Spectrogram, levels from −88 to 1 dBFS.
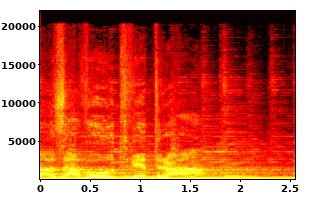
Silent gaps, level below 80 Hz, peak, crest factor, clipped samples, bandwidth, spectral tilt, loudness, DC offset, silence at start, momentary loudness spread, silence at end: none; -46 dBFS; 0 dBFS; 12 dB; under 0.1%; over 20 kHz; -5.5 dB/octave; -13 LUFS; under 0.1%; 0 s; 6 LU; 0 s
